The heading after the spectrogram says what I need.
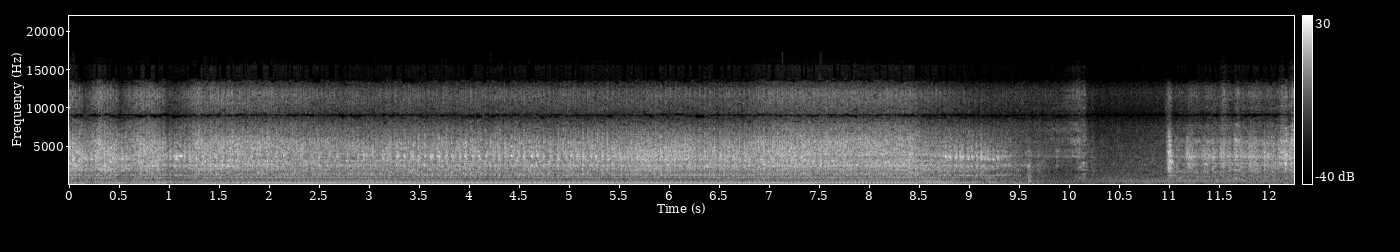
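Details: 1972 Oldsmobile 98 V8 revived after storage and jump-started: an uneven, stumbling idle that dips and wavers before shutoff. The misfire traces to crossed plug wires.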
